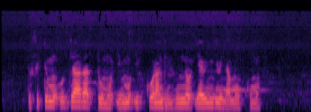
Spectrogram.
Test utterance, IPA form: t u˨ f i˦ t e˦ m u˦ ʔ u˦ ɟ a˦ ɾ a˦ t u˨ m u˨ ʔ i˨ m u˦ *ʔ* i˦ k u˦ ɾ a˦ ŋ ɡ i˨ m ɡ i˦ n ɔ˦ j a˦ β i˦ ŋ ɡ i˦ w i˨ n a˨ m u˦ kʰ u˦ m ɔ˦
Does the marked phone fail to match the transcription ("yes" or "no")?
no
